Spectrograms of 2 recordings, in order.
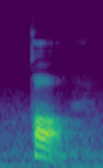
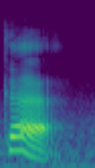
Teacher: Iaitu pangkal lidah tolak ke anak tekak. Sebab tu bila kita sebut qa, makhraj kita punya anak tekak tu akan bergetar. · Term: huruf qaf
